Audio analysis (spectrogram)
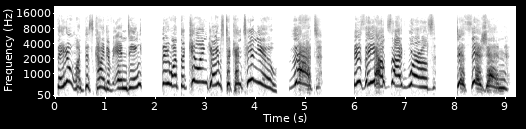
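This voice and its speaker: A woman's voice: extremely high pitch, sing-song, slow pace, heavy background noise, exaggerated voice. A woman playing a girlish, smug mastermind in an English anime-style game dub, cheerfully menacing, theatrical and taunting as she insists on her point. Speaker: video game voice actor.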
